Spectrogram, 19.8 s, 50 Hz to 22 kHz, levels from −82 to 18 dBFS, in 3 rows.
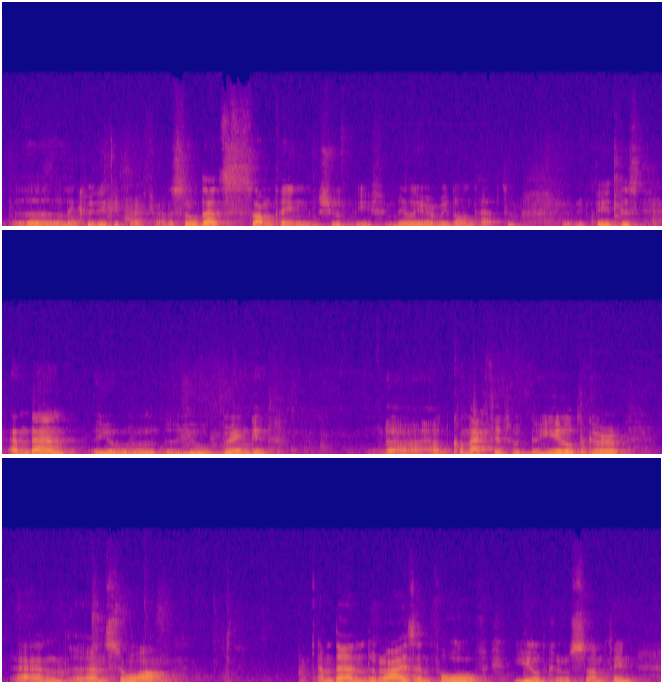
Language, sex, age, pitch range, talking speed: English, male, 60-79, 140-215 Hz, 135 wpm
